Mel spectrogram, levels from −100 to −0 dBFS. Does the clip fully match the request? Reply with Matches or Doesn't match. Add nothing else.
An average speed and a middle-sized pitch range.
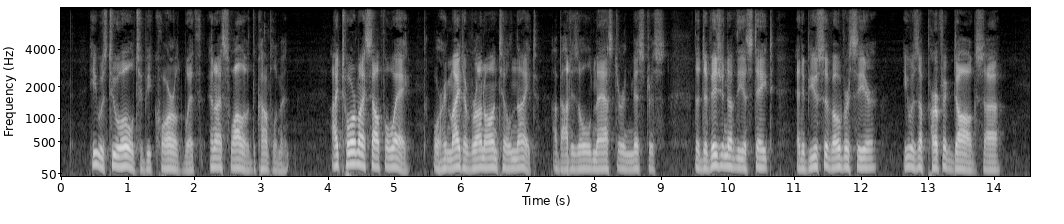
Matches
